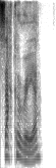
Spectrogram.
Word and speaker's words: Zakaria: I mean, I've just checked the pronunciation. It's Zachariah.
